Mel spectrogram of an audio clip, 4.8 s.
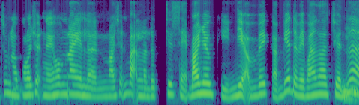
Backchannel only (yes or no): yes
